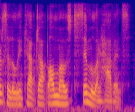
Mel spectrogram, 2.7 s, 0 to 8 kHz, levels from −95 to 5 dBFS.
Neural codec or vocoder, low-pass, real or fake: autoencoder, 22.05 kHz, a latent of 192 numbers a frame, VITS, trained on many speakers; 7.2 kHz; fake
